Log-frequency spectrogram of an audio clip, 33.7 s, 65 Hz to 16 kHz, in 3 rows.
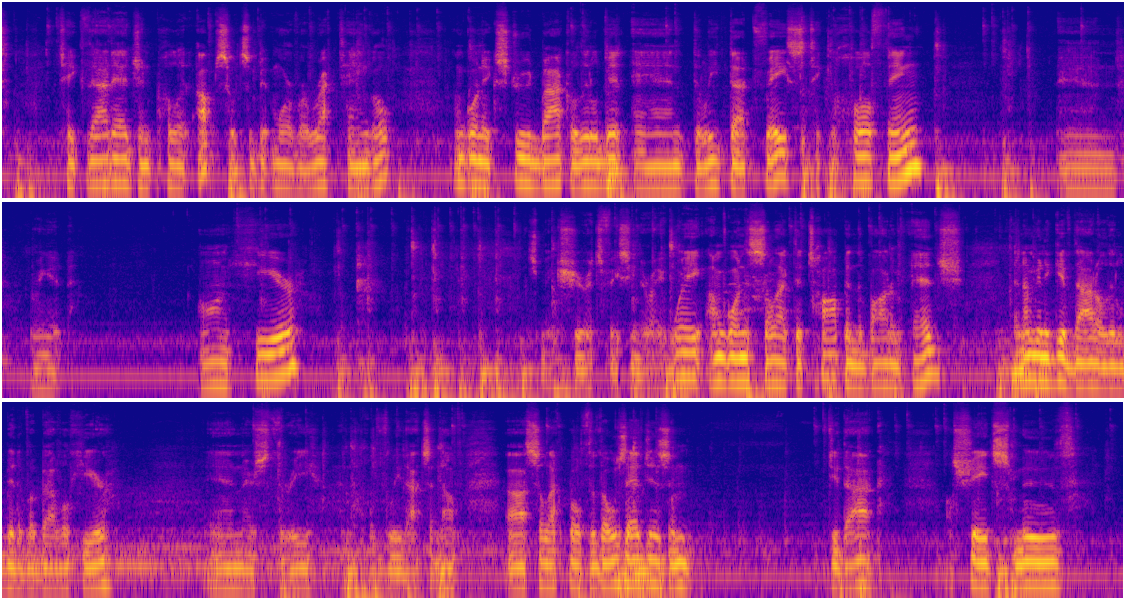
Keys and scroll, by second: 0.1 2, 2.3 a, 4.7 e, 6.0 x, 8.0 a, 9.3 z, 15.3 alt+a, 16.0 a, 16.7 alt+n, 17.9 alt+a, 18.6 2, 21.3 ctrl+b, 25.9 alt+a, 28.8 ctrl+b, 31.0 Tab, 32.4 alt+a.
